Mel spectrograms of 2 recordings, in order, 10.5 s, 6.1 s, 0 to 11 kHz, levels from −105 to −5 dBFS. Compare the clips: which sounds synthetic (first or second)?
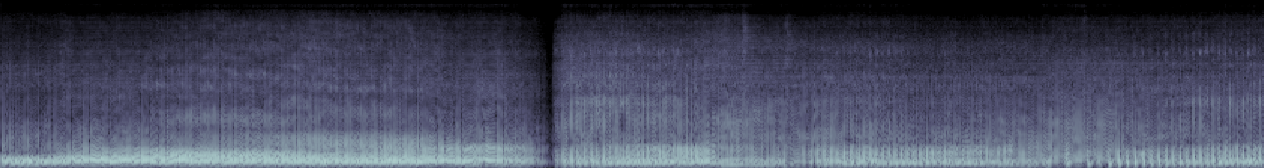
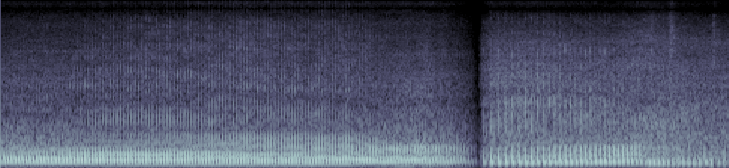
first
